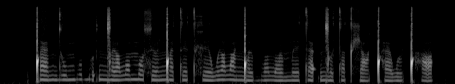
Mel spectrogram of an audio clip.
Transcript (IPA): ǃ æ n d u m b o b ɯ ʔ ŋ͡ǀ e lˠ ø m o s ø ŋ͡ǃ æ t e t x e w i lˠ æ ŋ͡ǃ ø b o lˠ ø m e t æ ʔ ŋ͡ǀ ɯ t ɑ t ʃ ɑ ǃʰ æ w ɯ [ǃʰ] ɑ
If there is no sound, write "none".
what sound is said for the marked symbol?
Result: ǃʰ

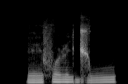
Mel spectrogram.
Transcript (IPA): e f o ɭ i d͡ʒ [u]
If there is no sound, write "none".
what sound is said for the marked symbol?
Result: u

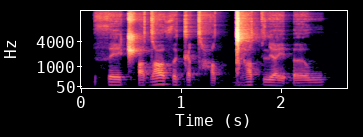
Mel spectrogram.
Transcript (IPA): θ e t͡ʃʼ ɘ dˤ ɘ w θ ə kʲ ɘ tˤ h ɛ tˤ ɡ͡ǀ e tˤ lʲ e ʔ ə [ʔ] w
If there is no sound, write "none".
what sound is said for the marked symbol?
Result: none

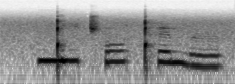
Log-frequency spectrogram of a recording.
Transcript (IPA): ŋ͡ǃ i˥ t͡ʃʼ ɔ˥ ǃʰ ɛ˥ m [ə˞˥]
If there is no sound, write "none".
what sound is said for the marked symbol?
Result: ə˞˥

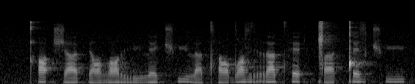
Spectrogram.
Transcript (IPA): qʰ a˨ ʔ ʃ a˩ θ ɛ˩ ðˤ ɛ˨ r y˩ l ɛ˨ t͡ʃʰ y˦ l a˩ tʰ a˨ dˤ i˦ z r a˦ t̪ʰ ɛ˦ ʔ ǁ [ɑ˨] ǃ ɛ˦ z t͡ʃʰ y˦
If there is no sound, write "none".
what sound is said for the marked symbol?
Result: a˨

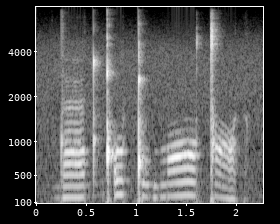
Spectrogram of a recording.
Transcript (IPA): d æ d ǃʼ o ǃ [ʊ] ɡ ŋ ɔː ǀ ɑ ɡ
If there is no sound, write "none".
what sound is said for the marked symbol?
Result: u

